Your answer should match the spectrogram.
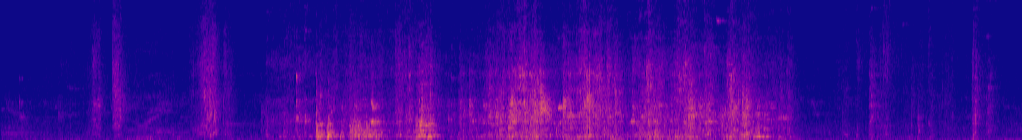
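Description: Metal clanking and rattling from a shop engine hoist and its chain as it is moved with an engine hanging from it, a busy clatter of knocks that swells about three seconds in and dies down near the end.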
